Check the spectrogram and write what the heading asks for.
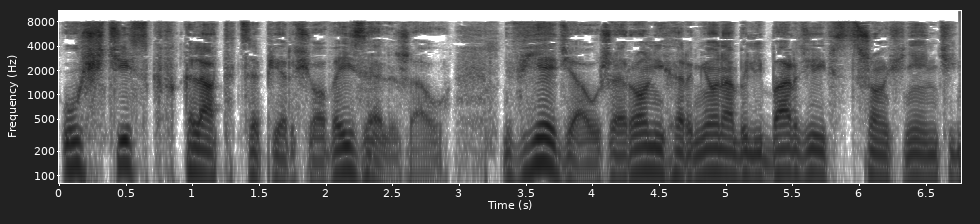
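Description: A man's voice: low voice, breathy edge, dry recording. A man reading an audiobook expressively, giving each figure its own voice. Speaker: audiobook reader. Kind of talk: audiobook narration.

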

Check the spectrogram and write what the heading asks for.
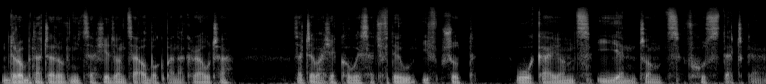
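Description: A man narrating an audiobook with measured, even storytelling. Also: extremely low pitch, husky, dry recording, studio quality. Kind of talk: scripted narration.

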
